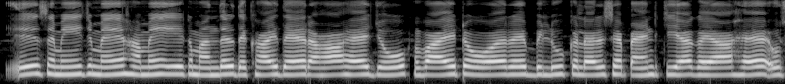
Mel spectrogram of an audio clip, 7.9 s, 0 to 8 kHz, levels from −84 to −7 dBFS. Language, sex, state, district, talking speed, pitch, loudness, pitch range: Hindi, female, Bihar, Purnia, 160 wpm, 235 Hz, -22 LUFS, 230-245 Hz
